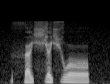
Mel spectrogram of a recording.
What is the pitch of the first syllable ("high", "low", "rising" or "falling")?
low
